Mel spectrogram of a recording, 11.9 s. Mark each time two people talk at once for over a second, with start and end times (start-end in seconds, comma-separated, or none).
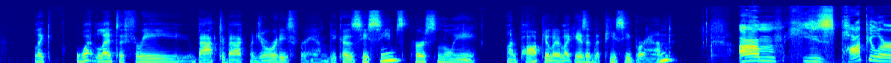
none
